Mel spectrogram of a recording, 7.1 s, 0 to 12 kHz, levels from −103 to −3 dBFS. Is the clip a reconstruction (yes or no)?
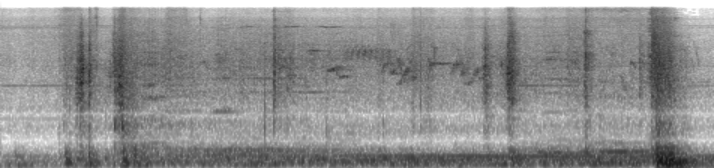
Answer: no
